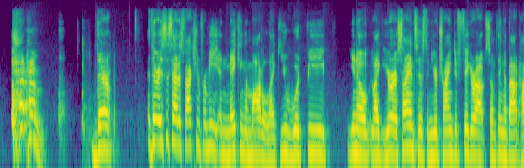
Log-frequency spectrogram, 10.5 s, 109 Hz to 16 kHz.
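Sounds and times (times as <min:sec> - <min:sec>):
person coughing throaty bursts: 0:00.2 - 0:01.4
speech: 0:00.5 - 0:01.0, 0:01.8 - 0:02.4, 0:03.0 - 0:10.4.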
